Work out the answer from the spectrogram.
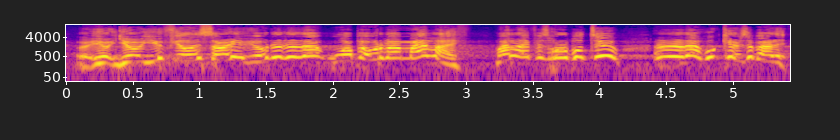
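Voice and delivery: high, pushy mock whine; mock the husband who only cares about himself; hammed-up self-pitying husband; whiny husband. Priest mimics self-pitying husband.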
